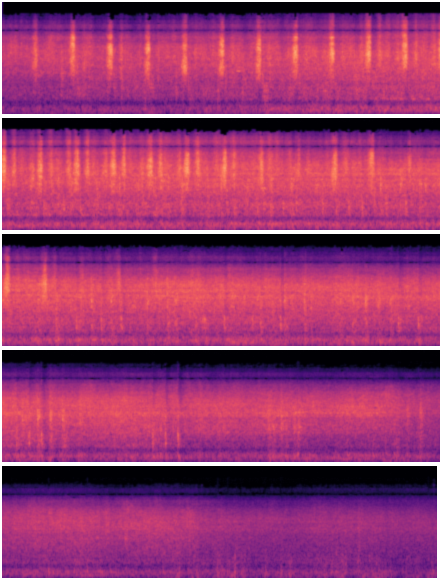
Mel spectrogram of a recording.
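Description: Steam locomotive chuffing steadily, about two beats a second, as it pulls a heritage passenger train past. After the engine goes by, the chuffs give way to the rolling rattle and clack of the carriages on the rails, which fades as the train moves away.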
